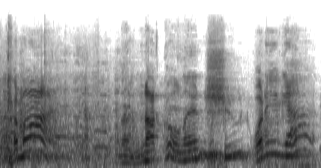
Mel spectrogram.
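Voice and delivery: half-laughing come on, what have you got; playful incredulous ribbing of the pitcher; incredulous teasing. Retold or imitated. Coach mocking pitcher's strange pitch.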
